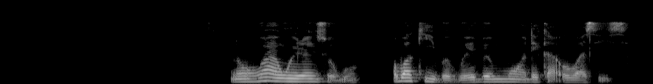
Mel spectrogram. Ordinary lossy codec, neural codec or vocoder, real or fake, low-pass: none; none; real; 7.2 kHz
